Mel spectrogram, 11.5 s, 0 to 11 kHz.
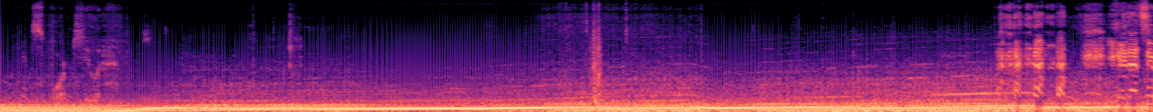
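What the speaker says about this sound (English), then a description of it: "You hear that supercharger?" A Dodge Charger Hellcat Redeye converted from a V6 rental car accelerates in sport mode, its supercharged engine rumbling low and loud with rising whine as speed builds, steady throughout.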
